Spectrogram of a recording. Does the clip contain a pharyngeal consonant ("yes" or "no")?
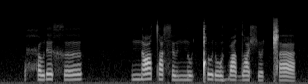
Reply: yes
